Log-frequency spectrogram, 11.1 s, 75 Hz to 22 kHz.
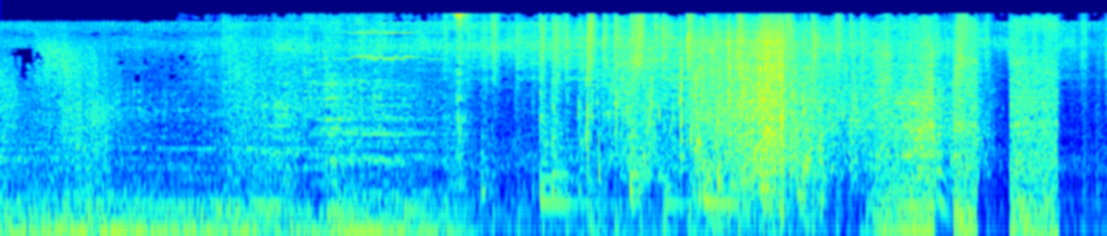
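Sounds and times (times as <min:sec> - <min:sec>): background music with low notes: 0:01.4 - 0:11.0
water splashing in a pool: 0:05.8 - 0:10.0.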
